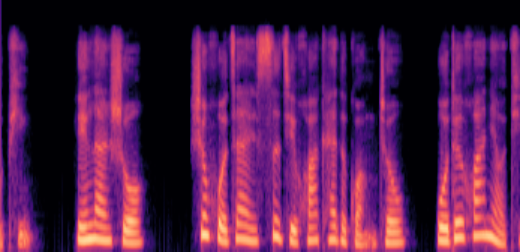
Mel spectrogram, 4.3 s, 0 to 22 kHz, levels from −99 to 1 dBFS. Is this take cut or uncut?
uncut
